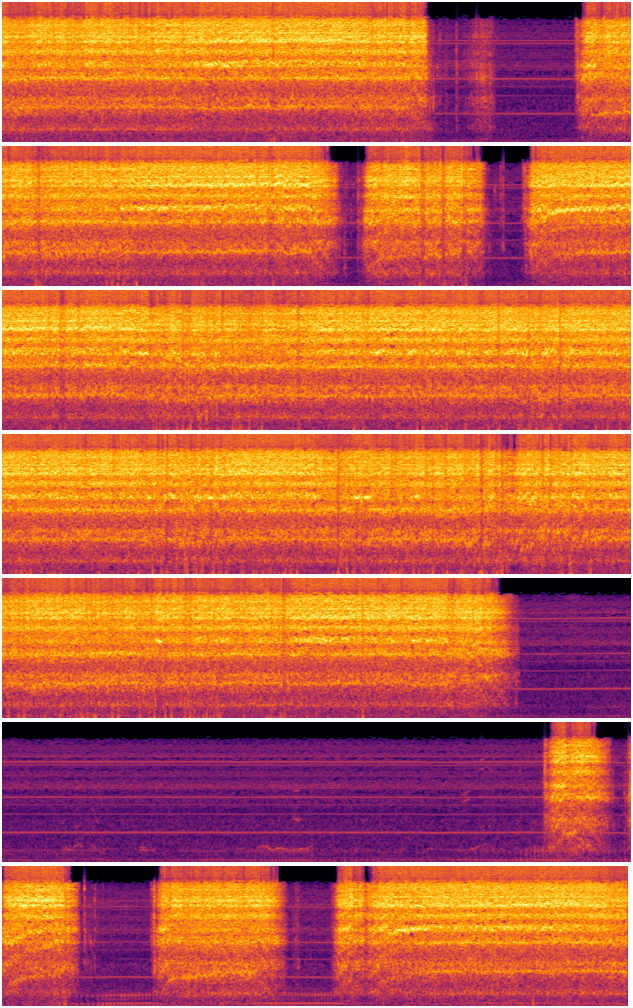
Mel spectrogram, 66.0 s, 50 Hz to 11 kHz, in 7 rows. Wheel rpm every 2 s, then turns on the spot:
230, 220, 230, 40, 100, 220, 210, 120, 90, 200, 220, 220, 230, 230, 230, 230, 230, 210, 180, 220, 230, 230, 110, 0, 0, 0, 0, 30, 100, 70, 90, 180, 230.
6-8 54-56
